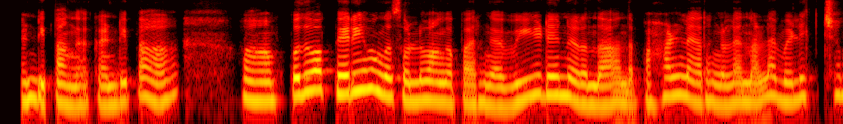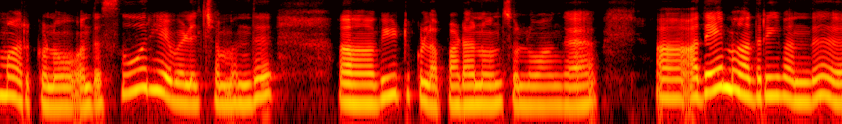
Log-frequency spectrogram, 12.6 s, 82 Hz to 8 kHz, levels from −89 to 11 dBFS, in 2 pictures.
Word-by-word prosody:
கண்டிப்பாங்க. 180 -4 0 0.2
கண்டிப்பா. 190 +7 -1 0.7
அ - - +2 0.3
பொதுவா 265 +6 +6
பெரியவங்க 275 0 +5
சொல்லுவாங்க 195 -1 +2
பாருங்க, 175 -2 -1 0.2
வீடுன்னு 235 +2 +2
இருந்தா 170 -2 +1
அந்த 90 -1 -2
பகல் 225 +7 -1
நேரங்கள்ல 180 -2 -2
நல்ல 230 - -1
வெளிச்சமா 225 +4 -2
இருக்கணும். 160 -2 -2
அந்த 160 - -1
சூரிய 285 +1 0
வெளிச்சம் 175 0 -2
வந்து 175 +5 -1 0.6
ஆ - - +7 0.3
வீட்டுக்குள்ள 225 -6 -1
படணும்னு 170 +1 0
சொல்லுவாங்க. 165 0 -4 0.7
ஆ. - - +3 0.2
அதே 260 +5 +3
மாதிரி 230 -3 +2
வந்து 195 +3 0
190 Hz, 130 wpm, -25 LUFS, 170-230 Hz, 0.7 s, ஆ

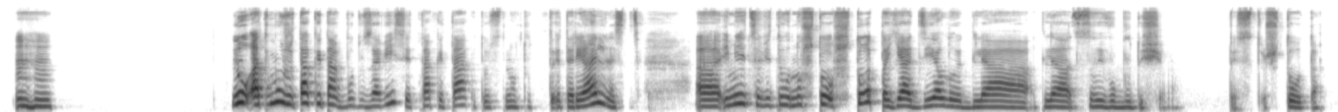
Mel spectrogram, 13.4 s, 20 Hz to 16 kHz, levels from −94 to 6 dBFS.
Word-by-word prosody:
Мгм. 215 -1 0 1.8
Ну, 330 +1 +9
от 270 +1 +8
мужа 325 -3 +5
так 325 +1 +4
и - - +2
так 275 -8 -1
буду 220 0 -13
зависеть, 220 - -4
так 235 0 -6
и 210 - -7
так. 245 +4 -4
То 185 - -12
есть, 190 +1 -13
ну, 195 0 -7
тут- 190 -1 -22
это 200 -1 -4
реальность. 220 - +1 0.5
А, 215 0 +3
имеется 295 +2 0
в - - -9
виду, 255 +2 -4
ну, 255 +3 -3
что 265 -2 +1
что-то 345 -3 -1
я 225 +2 +3
делаю 220 +1 0
для 190 -1 -2
для 200 -2 -1
своего 195 0 -4
будущего. 180 0 -8 0.5
Тс - - -5
т - - -18
что-то. 175 -3 -4
215 Hz, 150 wpm, -25 LUFS, 195-265 Hz, 1.8 s, Ну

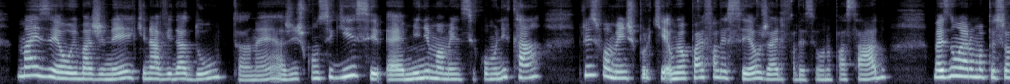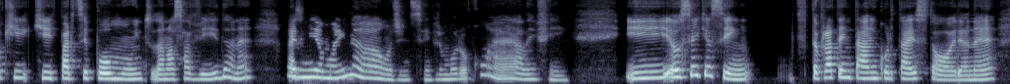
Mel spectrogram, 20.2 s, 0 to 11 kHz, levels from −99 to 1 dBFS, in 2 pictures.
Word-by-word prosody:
mas 330 -1 +1
eu 235 -5 +4
imaginei 210 +2 0
que 245 -3 -7
na 220 -1 0
vida 210 +2 -1
adulta, 210 -2 -4
né, 180 +7 -5
a 190 - -2
gente 205 +3 -5
conseguisse, 260 - +1
eh, 190 0 +2
minimamente 215 -2 +2
se 205 - -14
comunicar, 260 +7 -2 0.4
principalmente 295 -10 0
porque 235 -3 -2
o 210 - +1
meu 230 +1 +3
pai 255 +3 0
faleceu 250 -5 -1
já, 195 -2 -2
ele 200 0 -4
faleceu 185 -2 -9
ano 185 0 -5
passado, 195 +6 -3 0.5
mas 275 0 +7
não 330 0 +5
era 305 -1 +5
uma 285 -1 +2
pessoa 270 -1 -2
que 260 -1 -5
que 240 -2 0
participou 230 -1 +4
muito 205 -1 0
da 195 - 0
nossa 200 +3 -2
vida, 215 +7 -1
né, 250 +5 -2 0.3
mas 305 -3 +3
minha 280 -1 +5
mãe 250 +3 +2
não, 255 - 0
a 190 - -3
gente 175 0 -11
sempre 180 +1 -10
morou 200 +1 -3
com 370 -3 -9
ela, 220 -7 -3
enfim, 180 -4 -9 0.6
e 245 +3 +3
eu 280 - +8
sei 360 +6 0
que 375 - 0
assim, 210 - +1 0.6
pra 255 +3 +3
tentar 255 -4 +2
encurtar 230 -1 -1
a 215 - +3
história, 185 -6 -2
né, 190 +4 -1
230 Hz, 180 wpm, -24 LUFS, 200-265 Hz, 0.6 s, eu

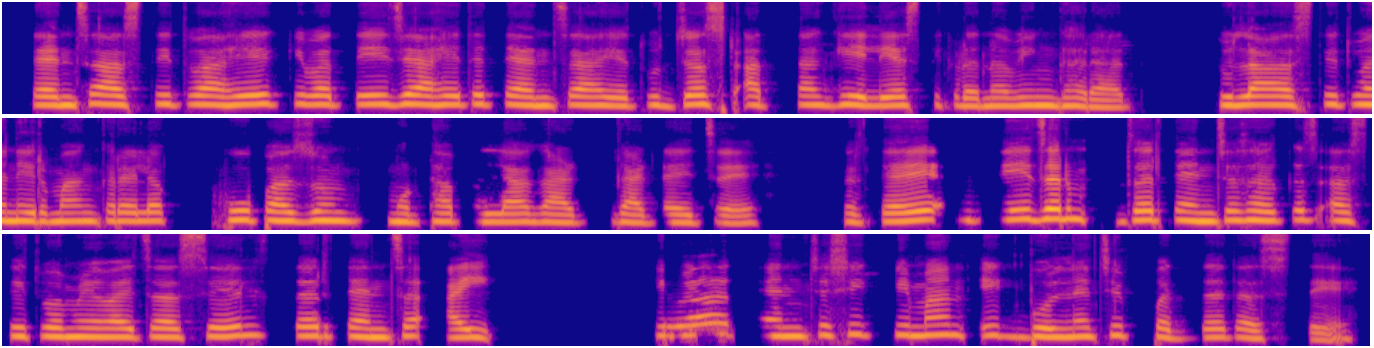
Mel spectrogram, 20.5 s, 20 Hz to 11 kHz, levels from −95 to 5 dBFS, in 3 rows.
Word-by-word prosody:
"त्यांचं 215 +2 +3
अस्तित्व 230 +1 -2
आहे, 225 +1 +4
किंवा 225 -1 +1
ते 230 0 +2
जे 235 +2 +4
आहे, 220 -1 +3
ते 235 - +2
त्यांचं 210 -2 +1
आहे, 210 -2 +2
तू 220 - -4
जस्ट 230 -1 +1
आता 215 +1 -4
गेली 205 -3 +3
आहेस 205 0 0
तिकडं 195 -2 -4
नवीन 200 +2 +2
घरात. 175 -4 -2 0.5
तुला 215 +1 +4
अस्तित्व 225 +2 -2
निर्माण 210 0 +2
करायला 215 0 0 0.3
खूप 235 -1 +1
अजून 220 0 +3 0.2
मोठा 200 +1 -1
पल्ला 195 0 -2
गाठ 185 -2 -1 0.2
गाठायच 180 -1 -3
आहे, 170 -1 -3 0.5
तर 195 - -3
ते-ते 230 +3 +2
जर-जर 245 -4 +4
त्यांच्यासारखंच 230 +1 +1
अस्तित्व 225 +1 -1
मिळवायचं 215 -1 +2
असेल, 225 +4 0 0.2
तर 235 -1 +1
त्यांचं 220 0 +1 0.2
ऐक 205 -1 +1 0.8
किंवा 260 +4 -1
त्यांच्याशी 240 +2 -2
किमान 260 0 0
एक 235 -4 -5
बोलण्याची 220 +2 +1 0.2
पद्धत 205 0 -4
असते. 175 -4 -6
215 Hz, 135 wpm, -23 LUFS, 205-230 Hz, 0.8 s, आहे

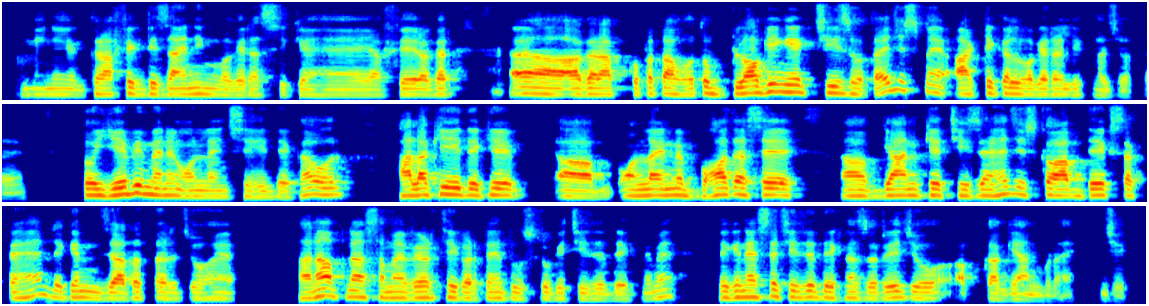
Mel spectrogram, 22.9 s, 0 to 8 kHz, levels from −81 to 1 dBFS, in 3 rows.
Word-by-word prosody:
मैंने 125 0 -9 0.2
graphic 130 0 -1
designing 130 0 -1
वग़ैरह 115 0 -4
सीखे 115 0 -10
हैं 115 0 -8
या 115 0 -5
फिर 125 +2 -2
अगर 125 +1 0 0.4
अ, - - +5
अगर 130 -2 +6
आपको 130 0 0
पता 140 +1 0
हो 125 - -2
तो 150 +3 0
ब्लॉगिंग 155 +8 +3
एक 170 -1 +1
चीज़ 155 -4 -1
होता 125 - -2
है 185 - +2
जिसमें 210 -6 -5
आर्टिकल 140 +1 +1
वग़ैरह 125 0 -1
लिखा 115 -2 -9
जाता 100 -1 -16
है। 100 +1 -14 0.4
तो 150 - +5
ये 150 +3 +4
भी 195 +3 +4
मैंने 150 -4 +1
ऑनलाइन 130 -1 -3
से 125 +1 -9
ही 120 - -6
देखा 140 +9 -2
और 160 0 -1 0.3
हालाँकि 150 +3 +5
देखिए 150 0 +2 0.3
अ, 120 -2 +4 0.2
ऑनलाइन 145 +1 +3
में 145 -5 -1
बहुत 155 +5 +4
ऐसे 155 -1 +4 0.4
अ, 135 0 +4
ज्ञान 145 0 +4
के 145 - +4
चीज़ें 140 -1 -2
हैं, 170 +4 0
जिसको 160 -2 -2
आप 145 0 +6
देख 145 0 +4
सकते 135 -2 -4
हैं। 150 +9 -2
लेकिन 145 -1 -2
ज़्यादातर 130 0 0
जो 125 -1 -6
है, 130 - -6 0.5
है 130 - +3
ना, 175 +3 +7
अपना 155 -5 +3
समय 135 -1 0
व्यर्थ 140 +2 -1
ही 140 - +1
करते 130 0 -2
हैं 135 -1 -3
दूसरों 130 +1 -7
की 125 - -6
चीज़ें 115 -2 -8
देखने 115 +2 -8
में। 160 +4 -6 0.3
लेकिन 145 +2 0
ऐसे 150 +2 0
चीज़ें 150 -1 -2
देखना 140 0 -2
ज़रूरी 130 +2 -2
है 145 - 0
जो 130 -2 -2
आपका 120 - -5
ज्ञान 110 -3 -4
बढ़ाएँ। 95 - -14 0.2
जी। - - -15
135 Hz, 210 wpm, -20 LUFS, 125-150 Hz, 0.5 s, ना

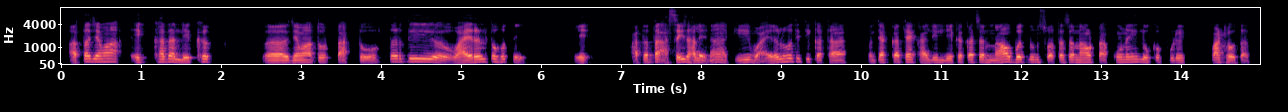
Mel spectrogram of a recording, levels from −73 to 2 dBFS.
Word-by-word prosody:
आता 165 - +2
जेव्हा 170 0 +2 0.3
एखादा 155 +5 0
लेखक 135 +3 0 0.7
अ, 120 -1 +5
जेव्हा 130 +1 +3
तो 130 0 -1
टाकतो, 125 -1 -2 0.2
तर 170 0 +3
ती 170 - +3 0.2
व्हायरअल 110 +10 +4
तर 165 - +3
होते. 390 - -5 0.7
ए - - -3 0.6
आता - - 0
तर - - +6
असंही - - +1
झालंय - - +3
ना, 150 -1 -4
की 125 +5 -4
व्हायरअल 145 +2 0
होते 175 0 -2
ती 150 - -6
कथा. 120 -1 -1 0.3
पण - - -10
त्या - - +4
कथेखाली 130 -3 0
लेखकाचं 130 +3 0
नाव 150 +5 +5
बदलून 145 -1 +3
स्वतःच 135 -1 -1
नाव 135 0 +2
टाकूनही 145 +5 -3
लोक 130 -1 -3
पुढे 125 0 -4 0.4
पाठवतात. 135 -4 0
135 Hz, 145 wpm, -23 LUFS, 125-155 Hz, 0.7 s, तर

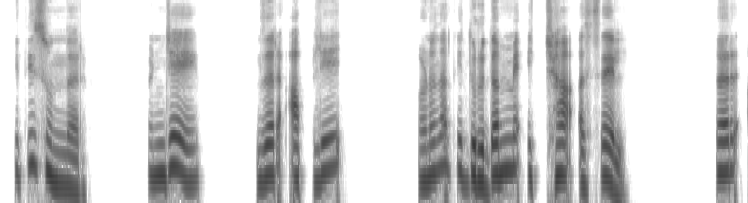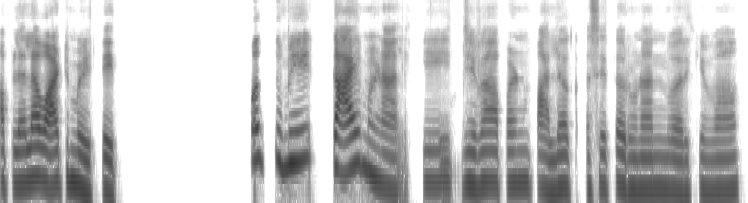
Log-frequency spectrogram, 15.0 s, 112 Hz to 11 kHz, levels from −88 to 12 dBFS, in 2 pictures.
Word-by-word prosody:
किती 270 +5 -5
सुंदर. 180 - 0 0.7
म्हणजे 215 +4 +3 0.8
जर 215 +1 +3 0.2
आपली 205 +4 -1 0.8
म्हणू 195 +3 0
ना, 255 - -1
की 235 - -1
दुर्दम्य 215 +4 +5
इच्छा 215 +1 +1
असेल 180 - +1 0.9
तर 230 +1 +3
आपल्याला 185 +2 +2
वाट 180 -1 +5
मिळते. 155 -4 +1 1.4
मग 305 - +3
तुम्ही 280 +2 +4 0.2
काय 250 +1 +7
म्हणाल, 190 - -1 0.2
की 185 - -5
जेव्हा 180 +1 0
आपण 185 0 -3
पालक 165 -1 -2
असे 170 +2 -6
तरुणांवर 155 -2 -2
किंवा 155 0 -4
185 Hz, 105 wpm, -23 LUFS, 165-220 Hz, 1.4 s, काय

